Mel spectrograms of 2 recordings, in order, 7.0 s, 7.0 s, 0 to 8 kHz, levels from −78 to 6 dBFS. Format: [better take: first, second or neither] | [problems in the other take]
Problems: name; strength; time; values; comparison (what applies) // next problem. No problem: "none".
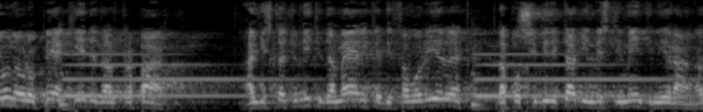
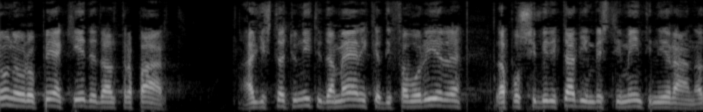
second | background sound (Acoustic guitar); 10 dB below the speech // room echo; dies away in 2.3 s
